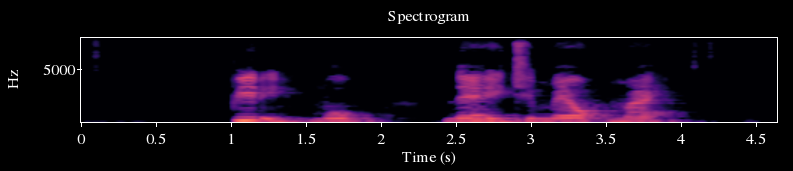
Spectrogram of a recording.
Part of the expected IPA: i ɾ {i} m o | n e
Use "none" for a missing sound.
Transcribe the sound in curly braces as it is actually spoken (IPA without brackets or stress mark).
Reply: i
